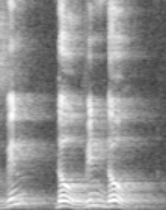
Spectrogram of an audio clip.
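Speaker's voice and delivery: Window said as win, then do; split into syllables. Shown as a demonstration. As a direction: count out Window in two beats. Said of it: "Two syllables".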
